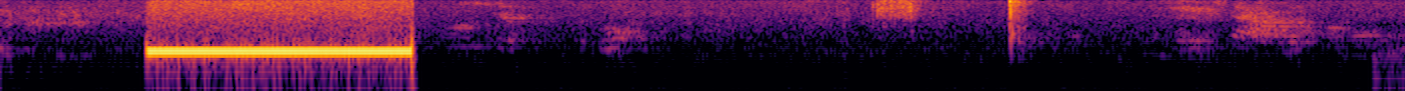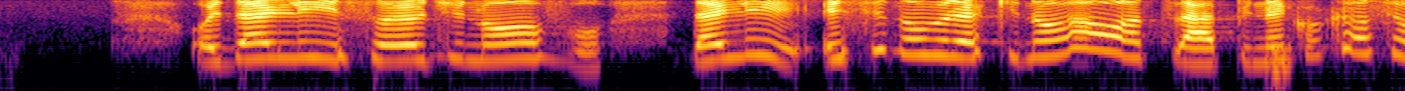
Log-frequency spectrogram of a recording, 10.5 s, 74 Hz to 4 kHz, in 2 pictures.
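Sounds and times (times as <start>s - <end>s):
telephone tone while calling someone again: 0.6s - 1.6s
speech: 6.0s - 10.5s.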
